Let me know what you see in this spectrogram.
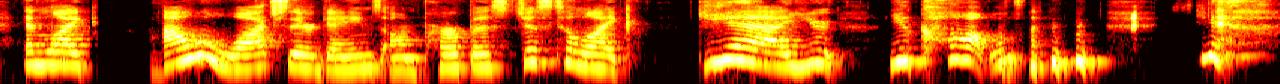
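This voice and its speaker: A woman's high-pitched voice with a Southern US accent, very slow pace and lively intonation. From US South. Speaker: podcast co-host. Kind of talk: casual chat. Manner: animated.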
